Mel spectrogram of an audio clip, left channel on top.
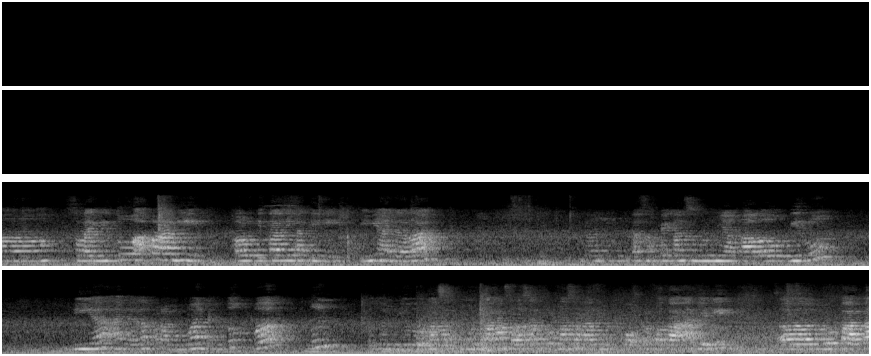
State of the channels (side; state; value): left; silent; digital silence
